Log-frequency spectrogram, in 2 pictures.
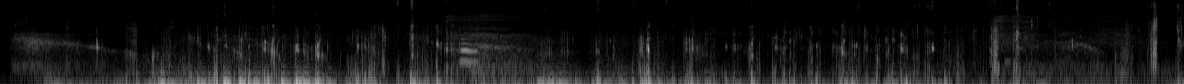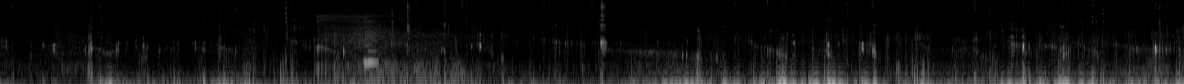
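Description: Close, wet chewing of food repeats steadily throughout, with many soft bites and occasional crunches and no talk.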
